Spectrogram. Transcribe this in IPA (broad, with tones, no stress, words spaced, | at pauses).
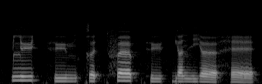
lyː˥t̚hyː˨m kɵ˧t̚ fœː˥p̚hyː˨k̚jɐ˧njœː˨˩ hɛː˨˩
